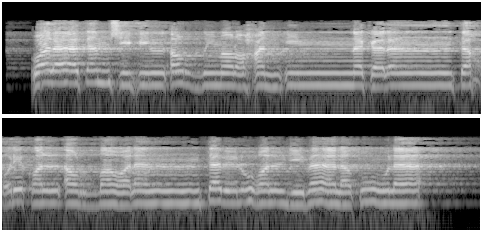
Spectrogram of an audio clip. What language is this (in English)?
Arabic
